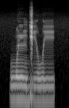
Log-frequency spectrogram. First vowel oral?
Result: no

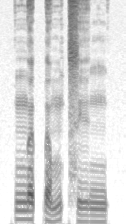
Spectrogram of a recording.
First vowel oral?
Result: yes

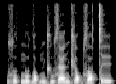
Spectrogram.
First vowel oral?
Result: yes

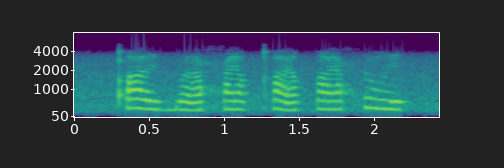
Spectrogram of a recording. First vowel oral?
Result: yes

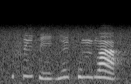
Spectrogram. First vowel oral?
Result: no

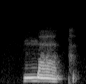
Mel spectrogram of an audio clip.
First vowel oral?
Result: yes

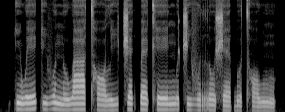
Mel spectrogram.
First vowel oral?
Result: no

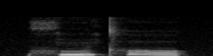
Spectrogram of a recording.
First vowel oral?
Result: no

